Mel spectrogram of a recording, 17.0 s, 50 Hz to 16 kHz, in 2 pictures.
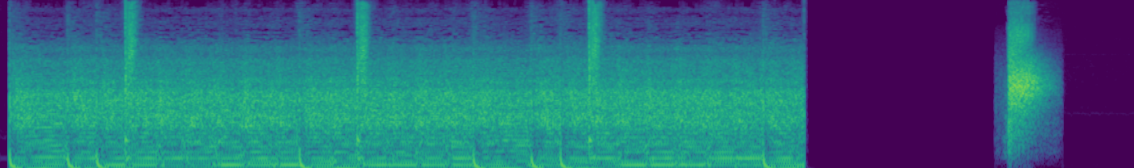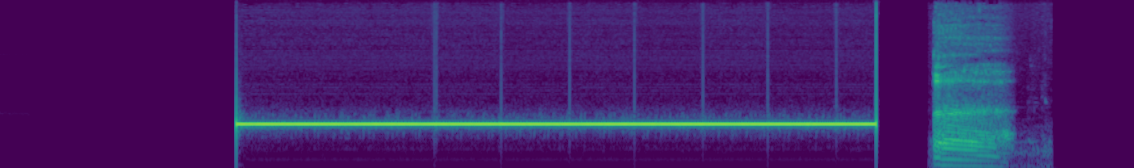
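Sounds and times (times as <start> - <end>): high-pitched censor beep: 10.3 - 15.1.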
